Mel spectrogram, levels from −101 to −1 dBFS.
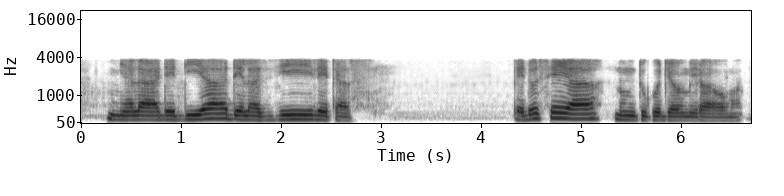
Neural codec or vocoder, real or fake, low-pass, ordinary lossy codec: codec, 24 kHz, 3.1 kbps, DualCodec; fake; 3.6 kHz; none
